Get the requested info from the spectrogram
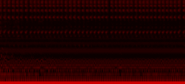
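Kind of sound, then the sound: signal or alarm, telephone ringing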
